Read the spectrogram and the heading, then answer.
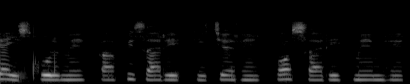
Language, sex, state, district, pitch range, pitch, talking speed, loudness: Hindi, female, Bihar, Lakhisarai, 205-220 Hz, 210 Hz, 190 wpm, -39 LUFS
